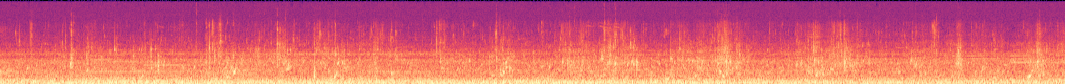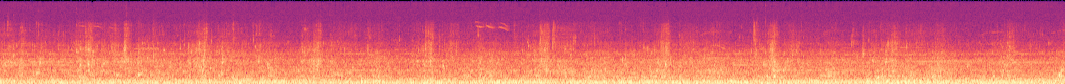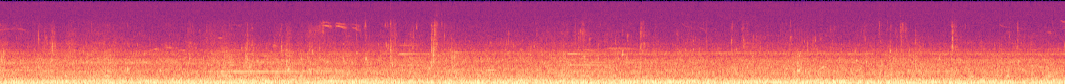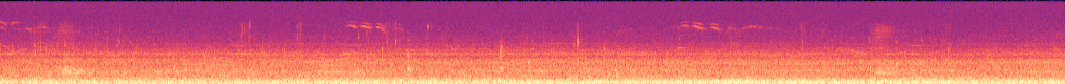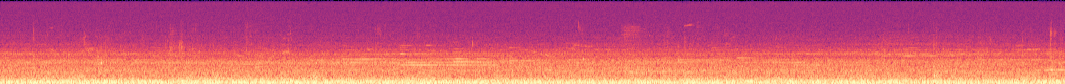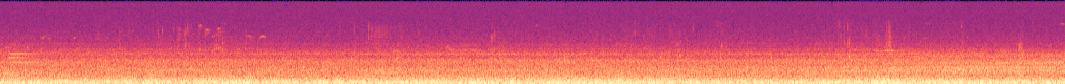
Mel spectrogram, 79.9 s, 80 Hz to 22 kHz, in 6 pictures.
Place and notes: lemmer, vuurtorenweg: parkplatz - the city, the country & me: parking area vis-à-vis of a concrete factory
noise of the concrete factory, carillon, lapping waves, birds
the city, the country & me: june 20, 2011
